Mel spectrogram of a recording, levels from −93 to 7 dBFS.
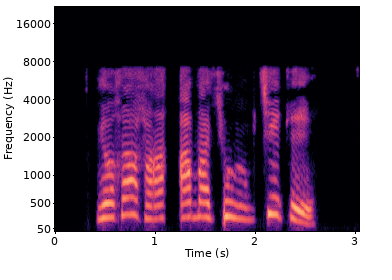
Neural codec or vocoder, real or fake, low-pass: codec, 16 kHz, 4 kbps, FreqCodec, smaller model; fake; 7.2 kHz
